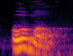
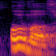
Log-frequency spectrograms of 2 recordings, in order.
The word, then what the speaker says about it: Umo: So OOH is oo, and then MO is mo. So you put it together, it's Umo. So it's Umo Smoked Cigars.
